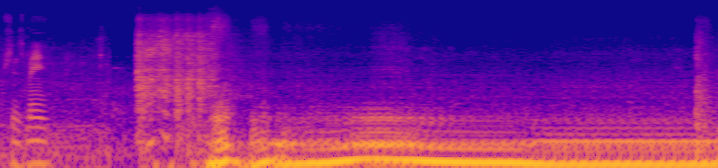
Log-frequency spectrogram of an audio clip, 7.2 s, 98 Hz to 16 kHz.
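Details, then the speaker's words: Nissan 350Z that had a check engine light and went into limp mode, after a rubber grommet was shimmed as the fix: engine cranks, catches and settles into a smooth, even idle, no ticks or misses; idle sounds normal. "man sounds normal [Music] all right so the idol is normal everything else seems normal even that sounds normal"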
